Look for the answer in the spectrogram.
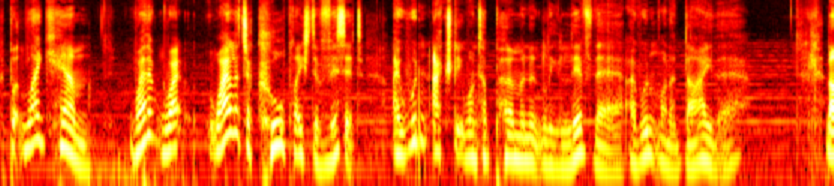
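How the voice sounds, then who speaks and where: A British man hosting a podcast, giving a reflective monologue in a conversational, thoughtful and emphatic way. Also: medium pitch. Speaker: podcast host, church pastor. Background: music under the voice.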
